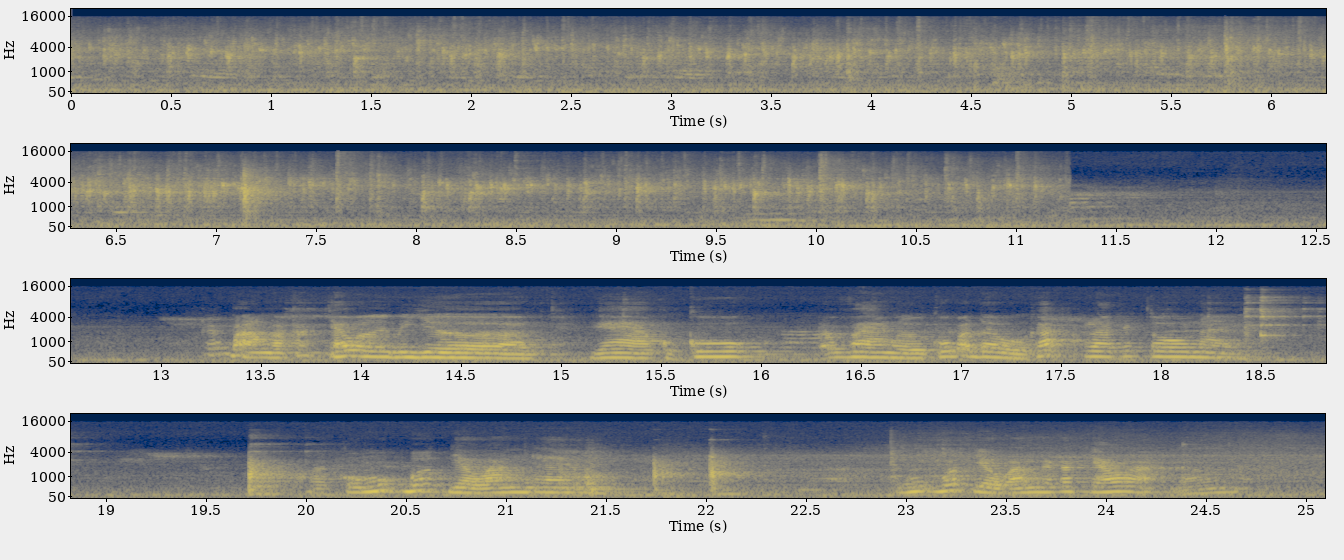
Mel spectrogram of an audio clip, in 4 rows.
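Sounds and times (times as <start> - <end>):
chicken sizzling in frying pan: 0.0 - 11.3.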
